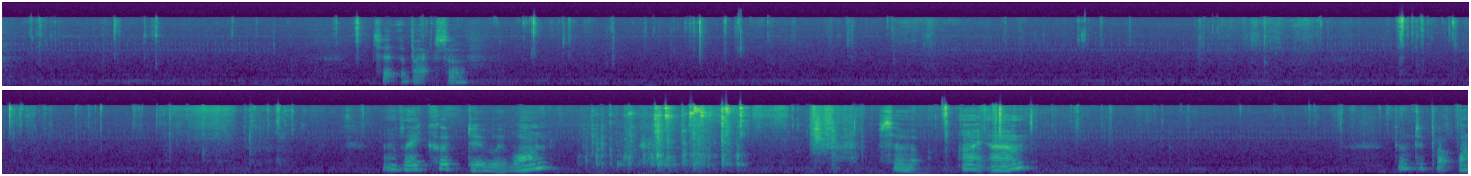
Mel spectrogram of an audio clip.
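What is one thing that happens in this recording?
Paper rustles and crinkles as pieces are handled and pressed down.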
